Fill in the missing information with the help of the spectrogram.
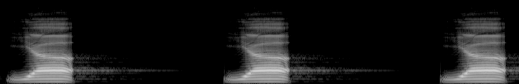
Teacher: जुबान के दरमियान को तालू की तरफ बुलंद करते हुए बारीक आवाज में पढ़े · یا کی ادائیگی میں زبان کے درمیان کو تالو کی طرف بلند کرتے ہوئے باریک آواز میں پڑھیں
